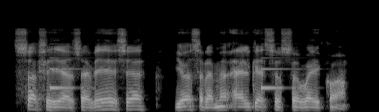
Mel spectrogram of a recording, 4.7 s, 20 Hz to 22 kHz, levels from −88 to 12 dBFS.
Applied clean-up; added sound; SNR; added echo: neural mask model RNNoise.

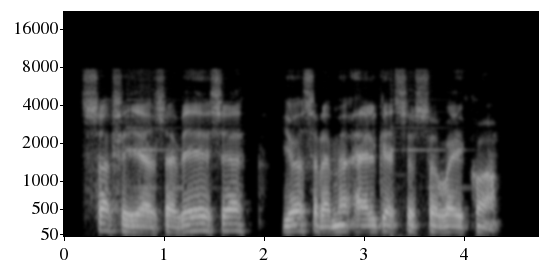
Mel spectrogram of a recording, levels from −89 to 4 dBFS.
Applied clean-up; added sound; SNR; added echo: neural separator model SepFormer DNS4.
